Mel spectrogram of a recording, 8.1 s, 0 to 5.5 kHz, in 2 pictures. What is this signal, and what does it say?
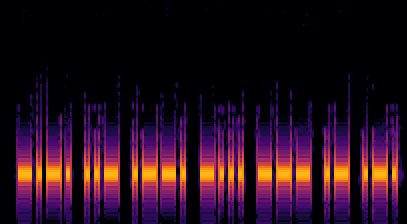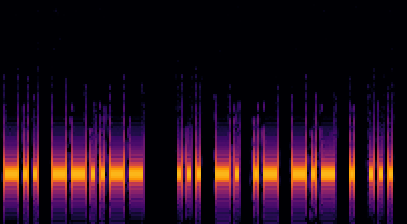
Morse code, heard as a keyed tone, about 25 wpm, 600 Hz. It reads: CUPBOARD, SNAKES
